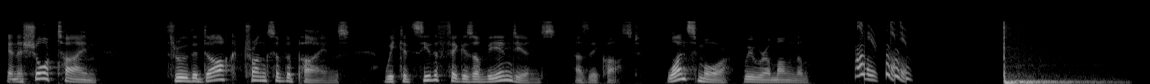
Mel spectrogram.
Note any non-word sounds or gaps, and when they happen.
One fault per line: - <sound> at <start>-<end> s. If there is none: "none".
- chirp at 8.6-9.1 s
- thud at 10.0-11.3 s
